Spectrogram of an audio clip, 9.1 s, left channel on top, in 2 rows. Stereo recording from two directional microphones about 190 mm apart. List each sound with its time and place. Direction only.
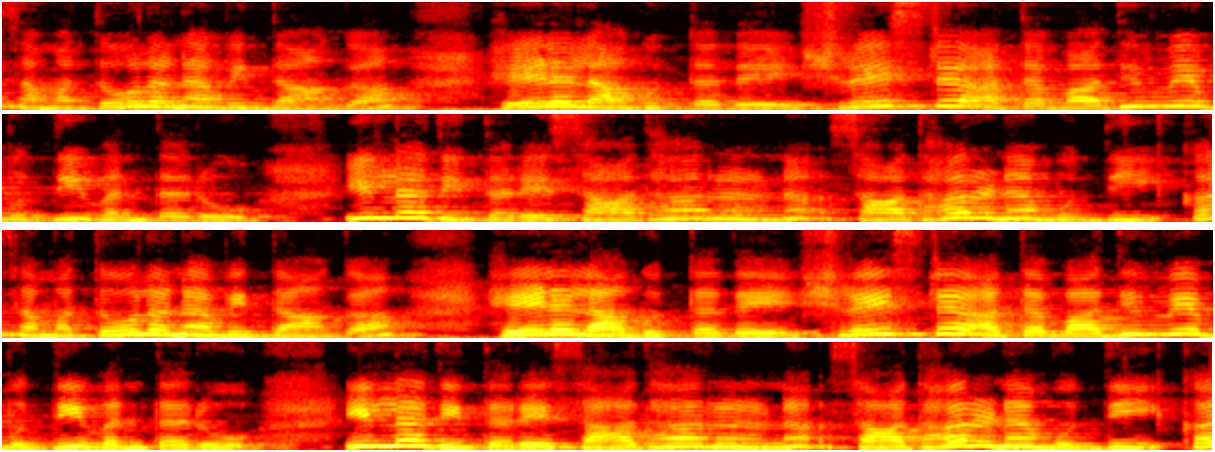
0.0 s a woman's voice: 30° right (ahead or behind)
